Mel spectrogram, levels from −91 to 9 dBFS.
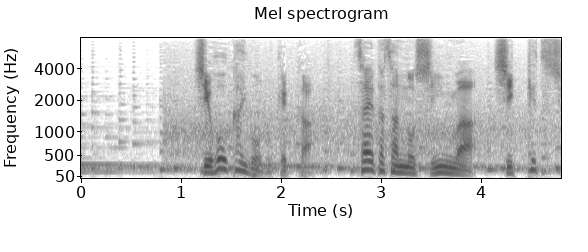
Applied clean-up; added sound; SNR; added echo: none; none; none; none.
